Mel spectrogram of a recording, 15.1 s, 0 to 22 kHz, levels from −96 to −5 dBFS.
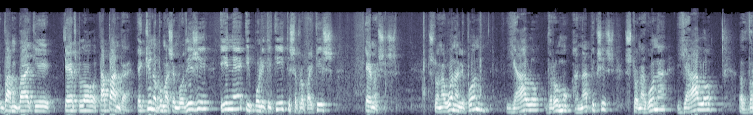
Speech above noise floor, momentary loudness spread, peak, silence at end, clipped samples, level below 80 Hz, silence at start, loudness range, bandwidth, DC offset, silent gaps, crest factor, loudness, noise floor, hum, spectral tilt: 25 dB; 11 LU; 0 dBFS; 0 s; under 0.1%; -48 dBFS; 0 s; 3 LU; 16 kHz; under 0.1%; none; 10 dB; -11 LUFS; -35 dBFS; none; -4.5 dB/octave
